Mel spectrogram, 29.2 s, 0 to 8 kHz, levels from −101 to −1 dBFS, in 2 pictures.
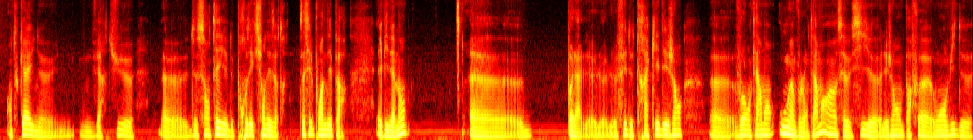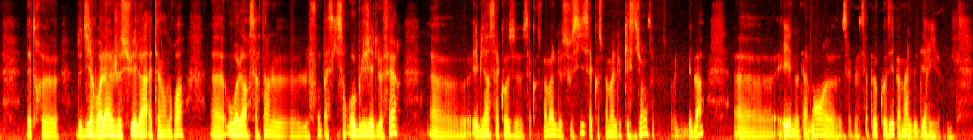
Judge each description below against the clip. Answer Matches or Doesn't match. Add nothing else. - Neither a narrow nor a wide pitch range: Matches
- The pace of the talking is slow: Doesn't match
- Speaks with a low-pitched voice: Matches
